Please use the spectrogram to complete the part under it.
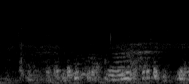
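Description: A racing pigeon, a prize-winning bird, coos in soft repeated rolling phrases, close by and fairly loud, with a faint voice in the background.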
